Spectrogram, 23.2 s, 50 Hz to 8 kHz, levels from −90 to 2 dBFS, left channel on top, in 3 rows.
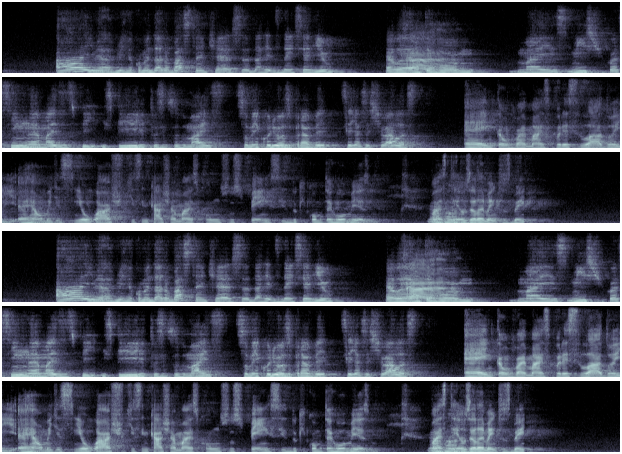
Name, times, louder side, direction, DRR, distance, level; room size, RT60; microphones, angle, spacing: voice 1, 0.7-4.1 4.8-5.9 6.3-10.4 10.7-12.9 20.8-21.2, right 1 dB, 20° right, 8 dB, 1.0 m, -23 dB
voice 2, 5.0-5.7 13.5-20.1 20.4-22.0, right 3 dB, 45° right, 11 dB, 0.9 m, -25 dB
29.0 x 21.0 x 7.1 m, 0.81 s
head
